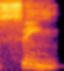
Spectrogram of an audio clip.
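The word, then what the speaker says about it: שׂ: and the 22nd letter because the sheen uh it has two different pronunciations. you have the sheen and you have the scene of of pronunciations.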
